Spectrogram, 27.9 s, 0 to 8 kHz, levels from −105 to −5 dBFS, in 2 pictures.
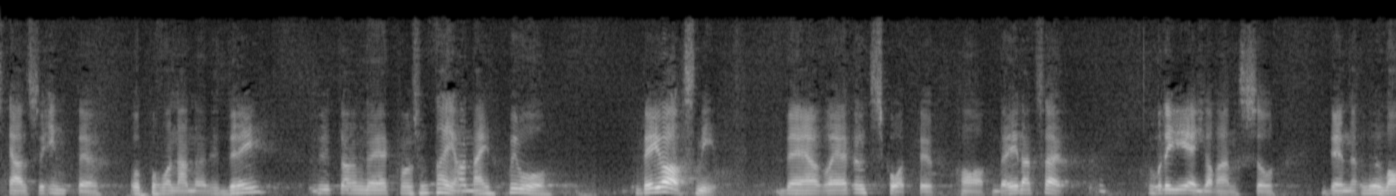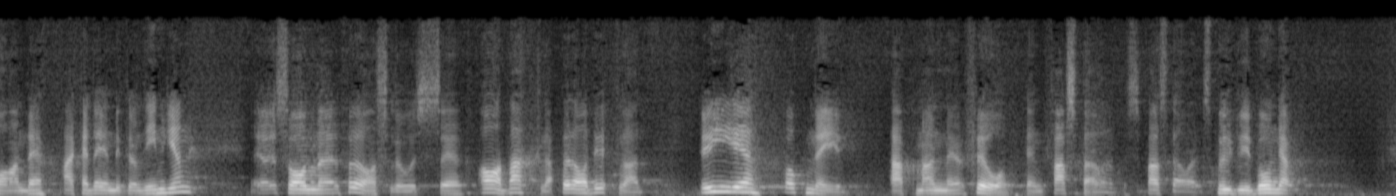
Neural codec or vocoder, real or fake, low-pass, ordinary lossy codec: codec, 16 kHz, 0.5 kbps, X-Codec, HuBERT features, trained on general audio; fake; 7.2 kHz; MP3, 48 kbps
